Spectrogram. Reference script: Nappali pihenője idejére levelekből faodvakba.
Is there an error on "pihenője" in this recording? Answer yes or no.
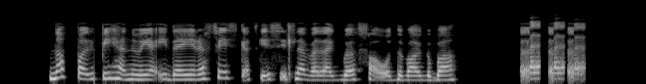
no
